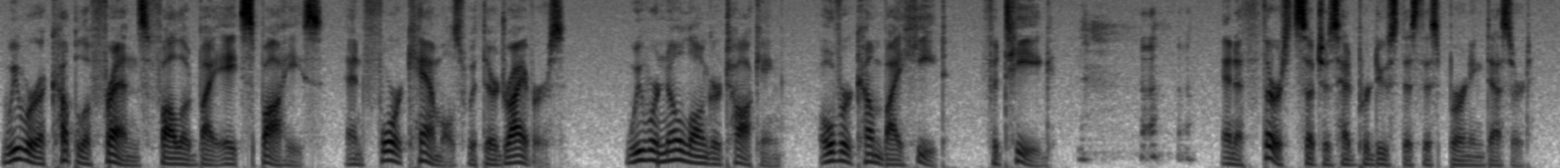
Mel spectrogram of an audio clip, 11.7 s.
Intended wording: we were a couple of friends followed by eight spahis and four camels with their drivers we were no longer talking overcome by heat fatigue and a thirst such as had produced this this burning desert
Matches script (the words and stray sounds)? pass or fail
fail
